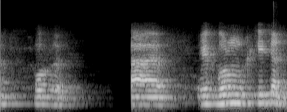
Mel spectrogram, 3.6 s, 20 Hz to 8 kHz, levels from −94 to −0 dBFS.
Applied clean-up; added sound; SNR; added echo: none; none; none; reverberation time 0.6 s.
